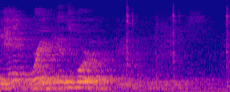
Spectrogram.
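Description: A man preaching through the church's sound system, his speech trailing off about a second in into a short pause marked by a few faint clicks.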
